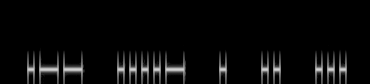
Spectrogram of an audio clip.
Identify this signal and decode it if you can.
Morse code, heard as a keyed tone, about 20 wpm, spaced as for 15 wpm, 700 Hz. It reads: W4EIS
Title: 128 Lesson 21g - Number 6 - Call Signs 20wpm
